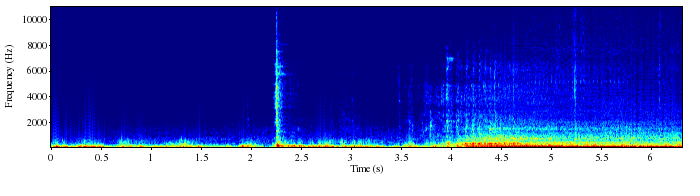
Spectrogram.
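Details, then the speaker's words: Free Craftsman push mower, cold start on the first pull: handling noise, then the engine catches and settles into a steady, even single-cylinder drone; starts easily, normal running. "first P it's going to start guys that's with the exhaust coal see that is a cold start right there man we're in business"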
